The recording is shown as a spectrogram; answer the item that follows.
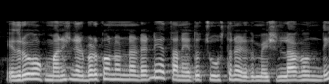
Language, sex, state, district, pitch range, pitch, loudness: Telugu, female, Telangana, Hyderabad, 200-225 Hz, 210 Hz, -15 LUFS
